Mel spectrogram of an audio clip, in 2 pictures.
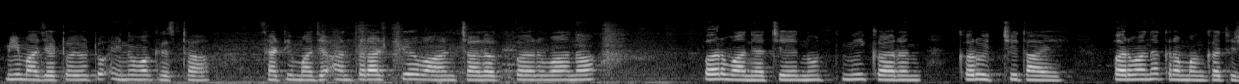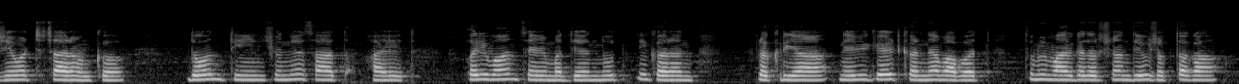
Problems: background sounds at intervals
